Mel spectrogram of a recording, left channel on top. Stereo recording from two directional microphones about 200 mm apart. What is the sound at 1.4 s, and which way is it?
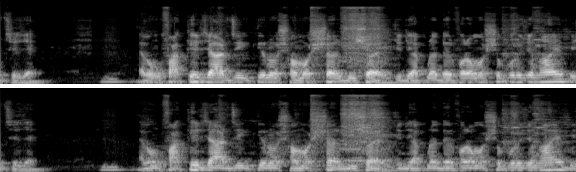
Speech, 50° left (ahead or behind).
